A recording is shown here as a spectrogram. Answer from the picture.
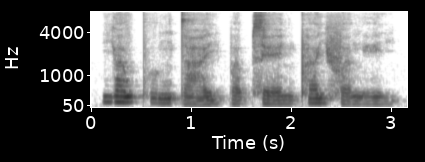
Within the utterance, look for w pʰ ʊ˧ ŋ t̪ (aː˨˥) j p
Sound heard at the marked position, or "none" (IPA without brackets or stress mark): aː˨˥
